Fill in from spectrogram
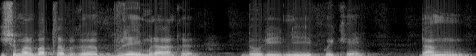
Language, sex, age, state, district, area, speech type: Bodo, male, 60+, Assam, Baksa, rural, spontaneous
